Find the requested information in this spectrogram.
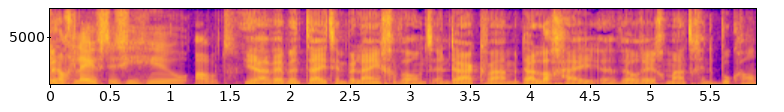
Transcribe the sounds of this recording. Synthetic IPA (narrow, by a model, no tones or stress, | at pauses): nɔχlejftɪsiɦɪːlˠʌ̰wtjaːʋəɦɛbənəntɛjtɪnbɛɹlɛjnχəʋowntɛ̰ndaːɹkʋaːmədaːɹlɑχɦɛjəʋɛlˠrejχəlˠmaːtə̥χɪndəbukɦɑnd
